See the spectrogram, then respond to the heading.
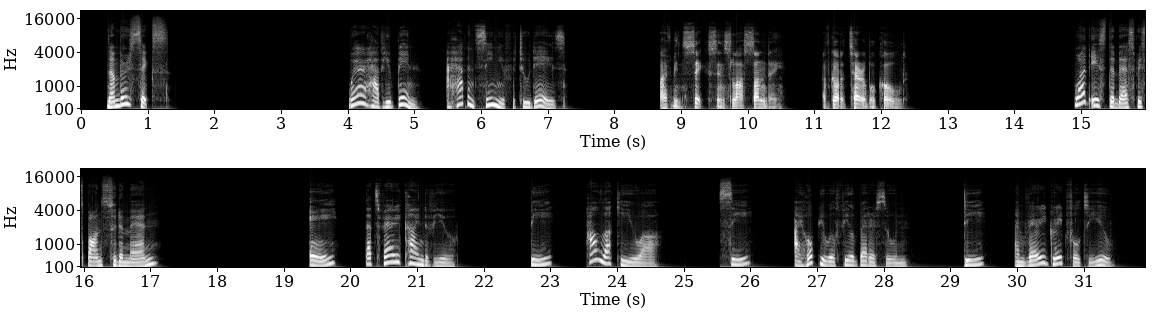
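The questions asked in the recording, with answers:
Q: What is the best response to the man?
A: C: I hope you will feel better soon.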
